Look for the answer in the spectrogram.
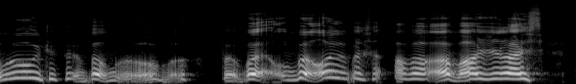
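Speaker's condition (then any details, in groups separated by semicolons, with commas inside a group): Cerebral palsy; speech not always understood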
